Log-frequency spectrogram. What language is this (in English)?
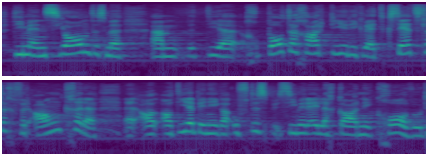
Swiss German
